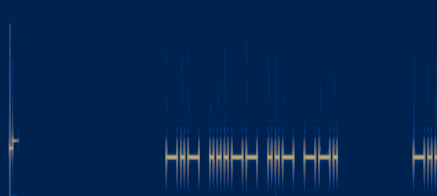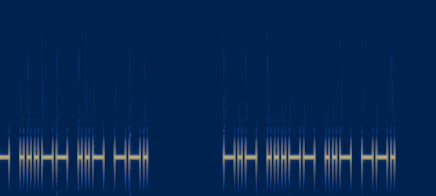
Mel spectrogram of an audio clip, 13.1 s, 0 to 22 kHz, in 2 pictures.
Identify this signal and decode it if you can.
Morse code, heard as a keyed tone, about 21 wpm, 700 Hz. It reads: K3UG K3UG K3UG
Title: USA Call Signs - 4 Characters - Repeated 3x - 22wpm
